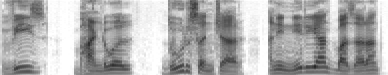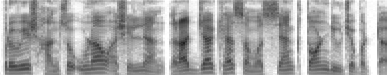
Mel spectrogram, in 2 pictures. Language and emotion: Goan Konkani, neutral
